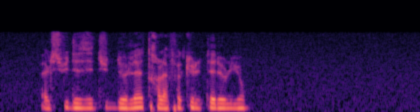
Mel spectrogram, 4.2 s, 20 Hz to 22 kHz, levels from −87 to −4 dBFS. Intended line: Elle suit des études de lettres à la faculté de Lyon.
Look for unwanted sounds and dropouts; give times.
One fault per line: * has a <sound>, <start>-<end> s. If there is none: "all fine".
all fine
